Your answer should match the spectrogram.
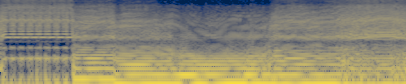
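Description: Serum software synthesizer bass preset being played. First comes a bright, buzzy note lasting about a second. After it, from about two seconds in, a deep, heavy bass note holds with a sweeping, shifting upper tone.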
